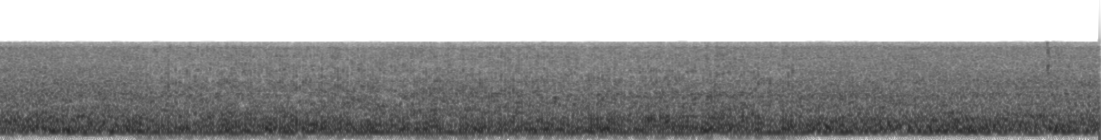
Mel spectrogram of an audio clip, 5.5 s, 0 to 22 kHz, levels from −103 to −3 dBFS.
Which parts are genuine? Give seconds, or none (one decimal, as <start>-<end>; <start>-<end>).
0.0-0.7; 4.0-5.5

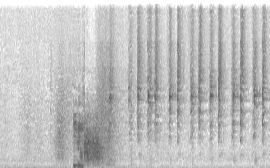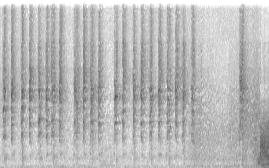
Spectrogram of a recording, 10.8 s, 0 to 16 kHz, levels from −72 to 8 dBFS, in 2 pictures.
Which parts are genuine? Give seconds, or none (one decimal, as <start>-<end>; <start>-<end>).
0.0-10.8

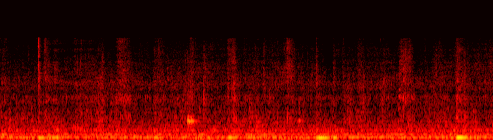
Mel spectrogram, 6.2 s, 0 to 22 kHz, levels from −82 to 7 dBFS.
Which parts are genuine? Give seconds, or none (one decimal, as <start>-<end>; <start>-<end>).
0.0-0.6; 1.2-6.2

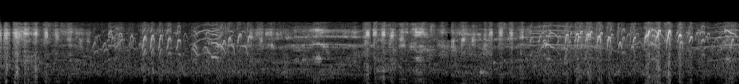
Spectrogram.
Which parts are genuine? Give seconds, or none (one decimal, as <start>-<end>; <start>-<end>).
0.9-2.5; 5.3-7.4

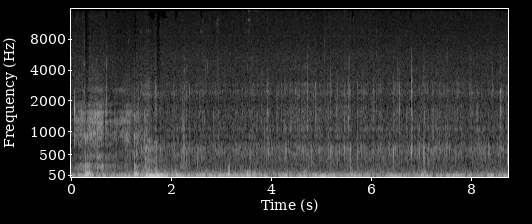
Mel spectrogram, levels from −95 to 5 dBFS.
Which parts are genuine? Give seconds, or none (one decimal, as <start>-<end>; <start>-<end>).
6.0-6.8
